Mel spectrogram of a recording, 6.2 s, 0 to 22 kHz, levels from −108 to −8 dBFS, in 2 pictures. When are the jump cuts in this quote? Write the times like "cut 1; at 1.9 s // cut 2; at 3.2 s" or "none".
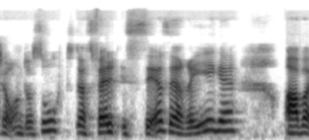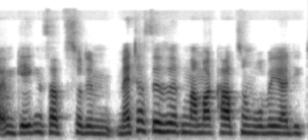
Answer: none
